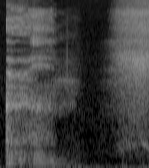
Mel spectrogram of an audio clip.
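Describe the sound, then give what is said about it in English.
A single raspy throat clearing bursts out at once, breathy and rough, then fades into a soft exhale of breath. No one speaks. “Sorry, I was clearing my throat.”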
